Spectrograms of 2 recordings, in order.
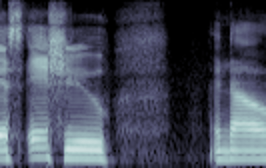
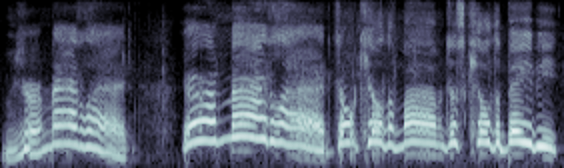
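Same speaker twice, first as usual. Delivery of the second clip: much higher, louder squeaky lunatic voice; crazed character voice; 5 dB louder than usual. Retold or imitated. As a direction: play a gleeful maniac egging him on.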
